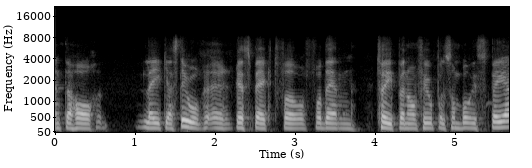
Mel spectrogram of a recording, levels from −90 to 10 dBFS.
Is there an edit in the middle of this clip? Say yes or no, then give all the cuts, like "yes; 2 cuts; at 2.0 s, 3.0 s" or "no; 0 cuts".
no; 0 cuts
